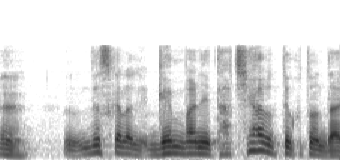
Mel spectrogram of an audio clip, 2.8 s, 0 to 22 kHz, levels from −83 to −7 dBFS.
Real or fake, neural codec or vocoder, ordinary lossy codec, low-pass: real; none; none; none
